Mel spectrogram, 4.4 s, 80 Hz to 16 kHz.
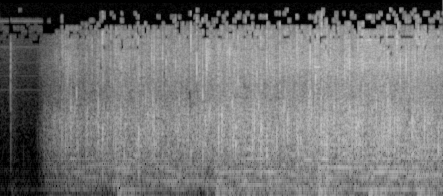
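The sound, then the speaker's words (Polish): Applause from townspeople of Breda at a liberation anniversary ceremony in the market square: after a brief silence, dense continuous clapping swells up and holds steady and loud to the end. “Oklaskami mieszkańcy Bredy dziękowali żołnierzom 1. Dywizji Pancernej pod dowództwem generała Stanisława Maczka za odzyskaną 75 lat temu wolność.”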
